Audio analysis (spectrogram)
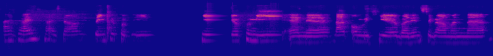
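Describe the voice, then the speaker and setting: A woman from Ukraine introducing herself on a video call, grateful and warm. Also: mid-range voice, flat delivery, slow pace, muffled recording, soft background music. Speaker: workshop participant.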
